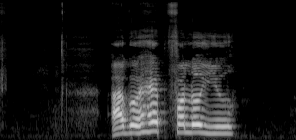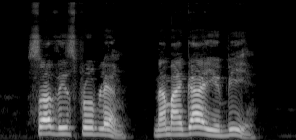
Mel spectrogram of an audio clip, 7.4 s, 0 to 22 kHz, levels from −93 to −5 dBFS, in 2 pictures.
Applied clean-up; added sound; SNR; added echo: none; none; none; none.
